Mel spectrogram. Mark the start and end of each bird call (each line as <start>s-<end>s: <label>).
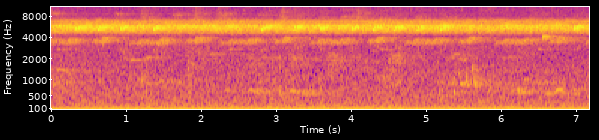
0.0s-0.7s: Collared Trogon (Trogon collaris)
0.0s-2.2s: Hauxwell's Thrush (Turdus hauxwelli)
1.1s-5.4s: Purple-throated Fruitcrow (Querula purpurata)
2.2s-7.2s: Plumbeous Pigeon (Patagioenas plumbea)
2.8s-5.0s: Gray Antbird (Cercomacra cinerascens)
5.3s-6.4s: Russet-backed Oropendola (Psarocolius angustifrons)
